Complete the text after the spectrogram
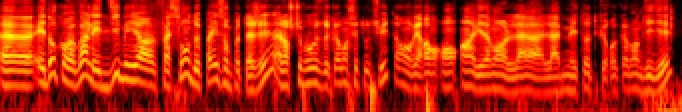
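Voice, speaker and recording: Fairly high in pitch with a bright, sharp tone, a man speaks at a very fast pace with hardly any pauses and lively intonation. The sound is dry and close with no echo. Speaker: gardening YouTuber. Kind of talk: casual interview.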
